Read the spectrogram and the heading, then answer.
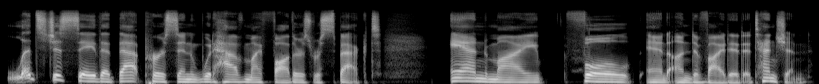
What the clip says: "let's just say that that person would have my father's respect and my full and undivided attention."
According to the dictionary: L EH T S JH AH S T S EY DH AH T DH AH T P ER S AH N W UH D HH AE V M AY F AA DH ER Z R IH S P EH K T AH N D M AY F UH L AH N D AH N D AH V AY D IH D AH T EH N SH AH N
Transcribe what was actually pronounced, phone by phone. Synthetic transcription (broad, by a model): L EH T S JH AH S T S EY DH AH T DH AH T P ER S AH N W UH D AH V M AY F AA DH ER Z R IH S P EH K T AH N M AY F UH L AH N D AH N D AH V AY D IH D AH T EH N SH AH N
